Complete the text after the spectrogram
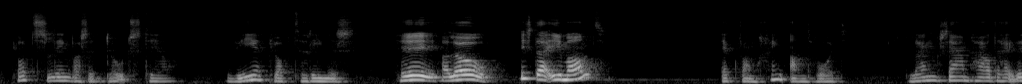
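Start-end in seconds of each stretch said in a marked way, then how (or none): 3.9-6.1 loud, raised call into the unknown. A narrator's reading. Mover knocks on the van door, calling out loudly. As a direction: call out loudly to whoever is hidden.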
